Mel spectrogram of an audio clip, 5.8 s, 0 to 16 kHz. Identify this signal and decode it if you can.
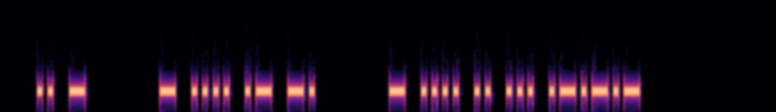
Morse code, heard as a keyed tone, about 30 wpm, 700 Hz. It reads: IT THAN THIS.
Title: 2x Word-Spacing - Sentences from Top 100 Words - 30wpm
